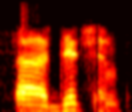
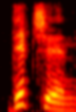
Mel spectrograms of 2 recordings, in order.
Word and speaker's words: Ditgen: chemistry Dickon and I say that properly ditchin ditchin I want to say it right because names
